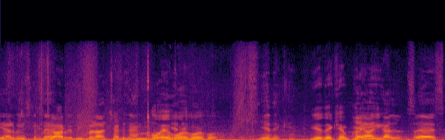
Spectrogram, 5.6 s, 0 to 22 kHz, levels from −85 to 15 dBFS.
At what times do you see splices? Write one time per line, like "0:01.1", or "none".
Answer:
none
